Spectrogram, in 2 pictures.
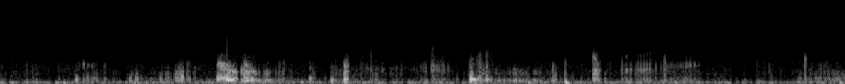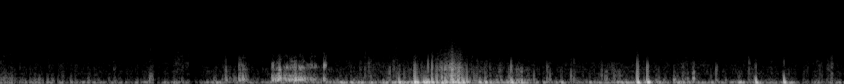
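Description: Repeated gurgling, bubbling rumbles from the belly in irregular bursts; ordinary stomach growling.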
